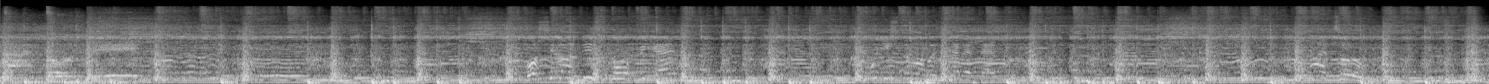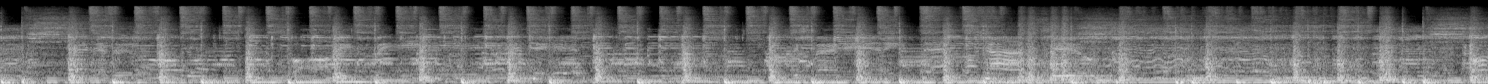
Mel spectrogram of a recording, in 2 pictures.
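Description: Live rock band playing, with the drum kit to the fore over electric bass and electric guitar, keeping a steady beat.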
